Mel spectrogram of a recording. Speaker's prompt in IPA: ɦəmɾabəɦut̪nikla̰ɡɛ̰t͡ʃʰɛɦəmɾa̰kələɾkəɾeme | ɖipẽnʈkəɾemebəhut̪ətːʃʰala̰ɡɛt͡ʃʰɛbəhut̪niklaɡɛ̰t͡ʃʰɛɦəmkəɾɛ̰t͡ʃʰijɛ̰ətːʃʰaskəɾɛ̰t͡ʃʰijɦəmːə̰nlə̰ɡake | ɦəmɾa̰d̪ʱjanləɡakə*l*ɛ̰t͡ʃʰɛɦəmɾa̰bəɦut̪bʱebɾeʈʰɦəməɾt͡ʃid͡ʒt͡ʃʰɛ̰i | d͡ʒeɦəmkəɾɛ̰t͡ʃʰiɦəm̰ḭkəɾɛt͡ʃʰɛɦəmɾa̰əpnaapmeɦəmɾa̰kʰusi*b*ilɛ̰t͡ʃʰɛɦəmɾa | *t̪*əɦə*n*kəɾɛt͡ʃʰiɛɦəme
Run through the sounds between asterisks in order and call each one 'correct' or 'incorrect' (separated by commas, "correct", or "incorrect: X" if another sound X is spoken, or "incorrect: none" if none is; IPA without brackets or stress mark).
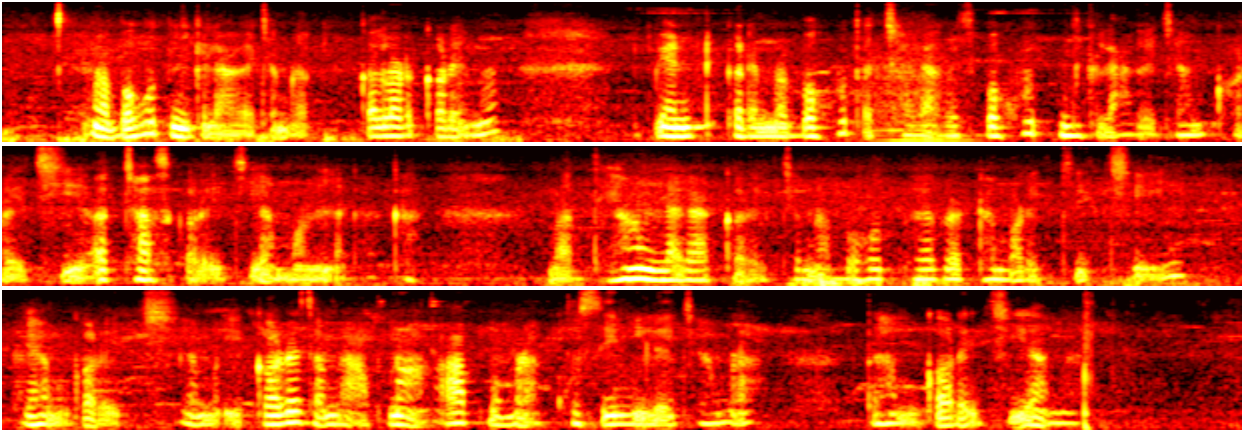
incorrect: ɾ, incorrect: m, correct, incorrect: m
